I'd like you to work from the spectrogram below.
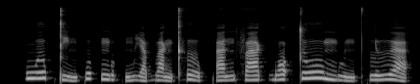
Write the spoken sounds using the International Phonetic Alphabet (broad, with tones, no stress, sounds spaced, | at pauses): w ɤː˥˩ p̚ t i˩˦ n p o˥˩ k̚ ŋ o˨˩ k̚ m i˩˦ a̯ b a˨˩ ŋ tʰ ɤː˨˩ p̚ ʔ a˦˥ n f aː˦˥ k̚ b ɔ˥˩ ʔ t oː˥˩ m u˨˩ n pʰ l ɯ˥˩ a̯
